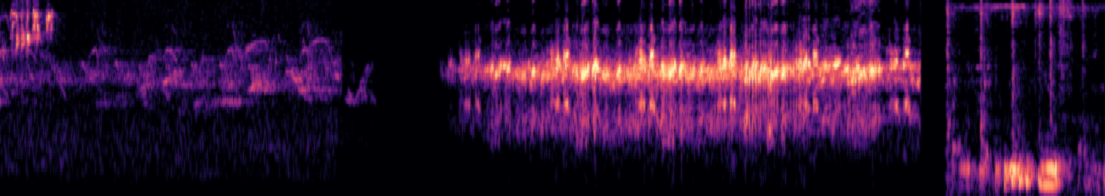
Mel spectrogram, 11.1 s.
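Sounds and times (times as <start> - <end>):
frog croaking: 4.4 - 9.2.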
